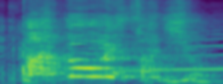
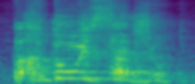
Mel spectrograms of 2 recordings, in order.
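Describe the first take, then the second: First: Excuses en pleurnichant, voix montée; faux sanglots. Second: Said in the usual way. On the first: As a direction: pleurnicher l'excuse pour rire. Excuses répétées, deux prises. (pardon larmoyant et exagéré)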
